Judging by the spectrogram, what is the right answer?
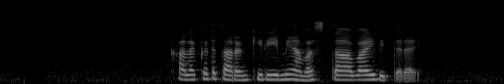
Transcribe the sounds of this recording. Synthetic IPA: kʰaləkəʈət̪aɾəŋkiɾiːmeːaʋast̪aːʋajʋit̪ə̰ɾɐ̰j

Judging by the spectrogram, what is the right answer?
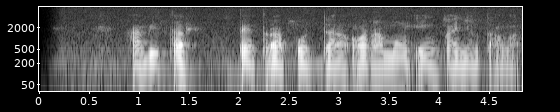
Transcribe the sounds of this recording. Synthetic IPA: habit̪at̪ː | ɛt̪ɾapod̥ao̰ɾamʊŋɪ̰ŋb̥a̤ɲut̪a̰wa̰ʔ

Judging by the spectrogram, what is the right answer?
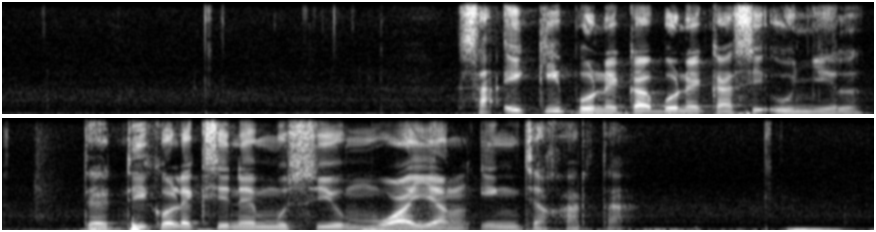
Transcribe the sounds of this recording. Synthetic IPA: sa̰ʔikib̥o̤nekabonekasiʔuɲɪld̪̥ä̤d̪̥i̤kolɛksinemusiʊmwajaŋɪŋ̥d͡ʒ̥ä̤kart̪a̰

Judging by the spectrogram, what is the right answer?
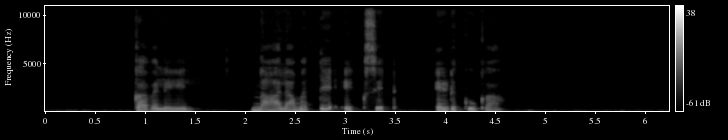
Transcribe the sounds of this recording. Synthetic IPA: kɐʋɐlɐjil | naːlaːmɐt̪ːeʔeksiʈː | e̞ɽukːuɣɐ

